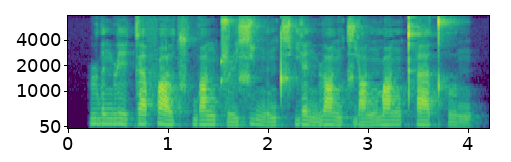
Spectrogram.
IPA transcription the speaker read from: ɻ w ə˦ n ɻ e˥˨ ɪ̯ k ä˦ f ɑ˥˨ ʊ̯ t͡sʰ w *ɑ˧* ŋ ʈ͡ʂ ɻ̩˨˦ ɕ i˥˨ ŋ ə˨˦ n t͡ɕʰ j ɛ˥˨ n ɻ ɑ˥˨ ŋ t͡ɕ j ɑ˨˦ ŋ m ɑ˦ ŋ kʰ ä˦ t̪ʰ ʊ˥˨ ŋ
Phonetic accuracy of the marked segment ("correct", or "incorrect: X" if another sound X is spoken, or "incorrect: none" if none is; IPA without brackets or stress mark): incorrect: ɑ˦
